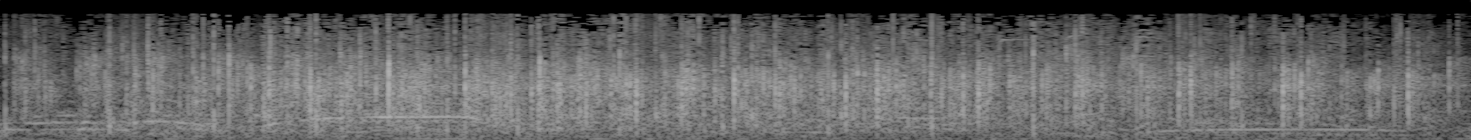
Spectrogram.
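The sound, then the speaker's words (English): An audience claps their hands in a dense, sustained burst of applause lasting several seconds, with faint voices murmuring underneath. “Go ahead, clap your hands.”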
